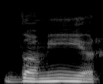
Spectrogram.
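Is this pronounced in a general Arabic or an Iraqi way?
general Arabic. It is pronounced in a general Arabic accent. "let me read it like the rest of the Arabic countries"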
